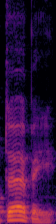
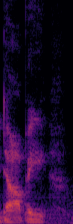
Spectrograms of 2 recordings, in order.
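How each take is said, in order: First: It is said in an American way. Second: It is said in a non-American way.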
